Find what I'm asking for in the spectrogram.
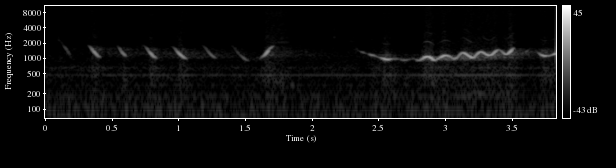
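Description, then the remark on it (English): A person whistles like small birds: a string of about eight quick, evenly spaced chirps, then a longer warbling, trilling whistle. Clear and close, with no talking. “You'd rather be in there where the crops are coming up and there's little birds whistling.”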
